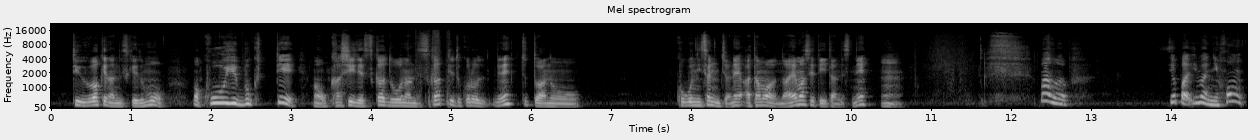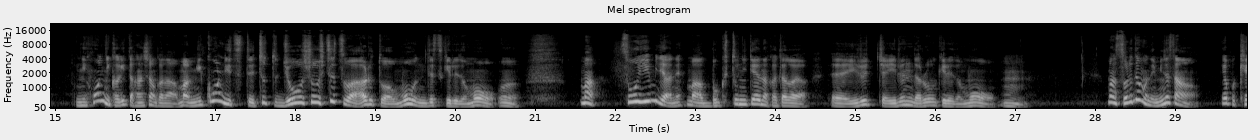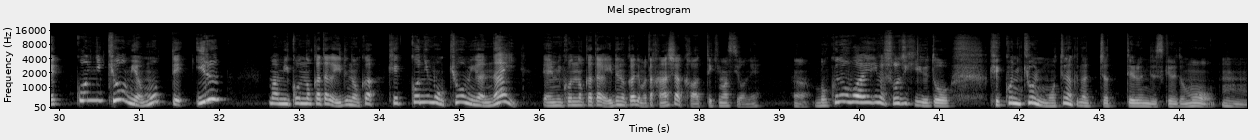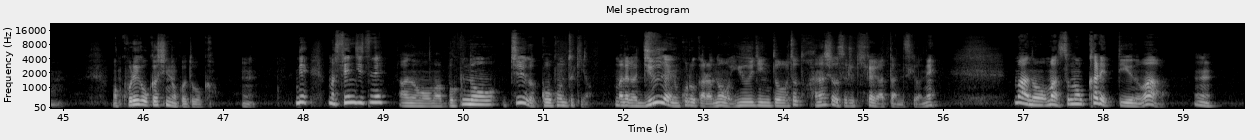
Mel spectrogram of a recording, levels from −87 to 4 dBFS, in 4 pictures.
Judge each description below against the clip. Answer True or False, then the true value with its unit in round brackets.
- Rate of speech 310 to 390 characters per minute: True (365 characters per minute)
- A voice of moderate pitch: True (180 Hz)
